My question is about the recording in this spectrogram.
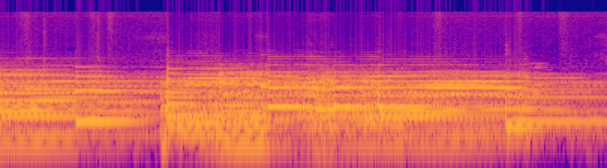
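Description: Solo piano improvisation: slow, sustained chords, a new one struck every second or two and left to ring and fade.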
